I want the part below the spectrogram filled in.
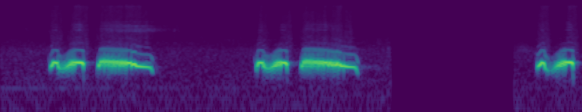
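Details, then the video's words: Spotted dove with a cooing voice of the 'thổ sấm' style, used in the rainy, windy season to spur wild doves to coo. Each phrase is a short wavering note, then a longer falling coo, repeated about every two and a half seconds against silence. "Chim cu gáy bài bản, giọng gáy hay kích bổi hiệu quả mùa mưa gió, giúp bổi xiêng gáy"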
